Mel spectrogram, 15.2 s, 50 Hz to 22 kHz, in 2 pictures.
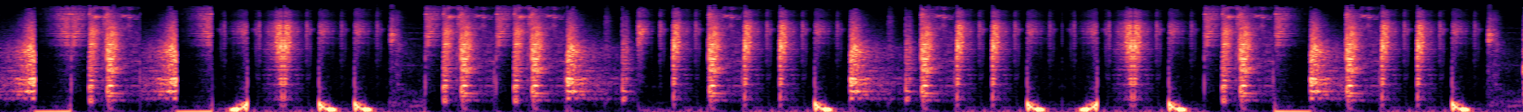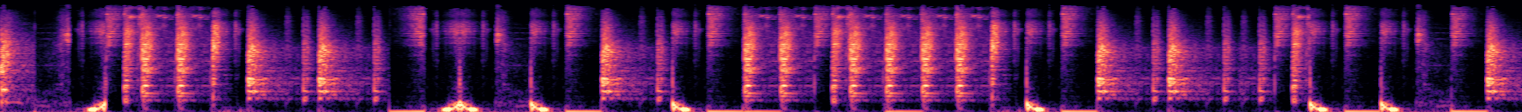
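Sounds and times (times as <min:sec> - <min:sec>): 
sliced beat: 0:00.0 - 0:15.2.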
